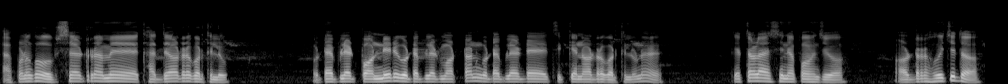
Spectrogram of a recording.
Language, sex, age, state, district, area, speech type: Odia, male, 18-30, Odisha, Jagatsinghpur, rural, spontaneous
